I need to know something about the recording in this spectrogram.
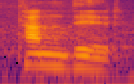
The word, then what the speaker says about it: tandyr: Pan mi tutaj próbował powiedzieć, jak to się mówi, wymawia tandyr.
